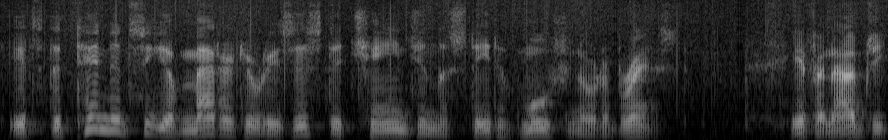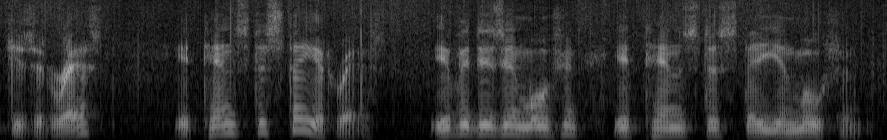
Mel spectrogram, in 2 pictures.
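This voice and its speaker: An American man explaining science in a measured, lecturing way, as a reporter in a scripted 1940s educational radio dialogue. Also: mid-range voice, sing-song, poor audio. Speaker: science reporter and guest expert.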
